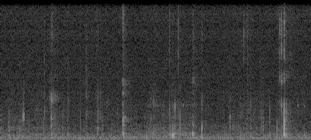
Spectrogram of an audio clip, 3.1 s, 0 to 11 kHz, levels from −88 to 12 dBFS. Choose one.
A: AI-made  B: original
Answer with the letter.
A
